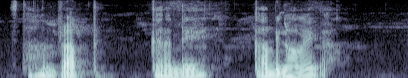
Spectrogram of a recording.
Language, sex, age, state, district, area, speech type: Punjabi, male, 18-30, Punjab, Hoshiarpur, urban, spontaneous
